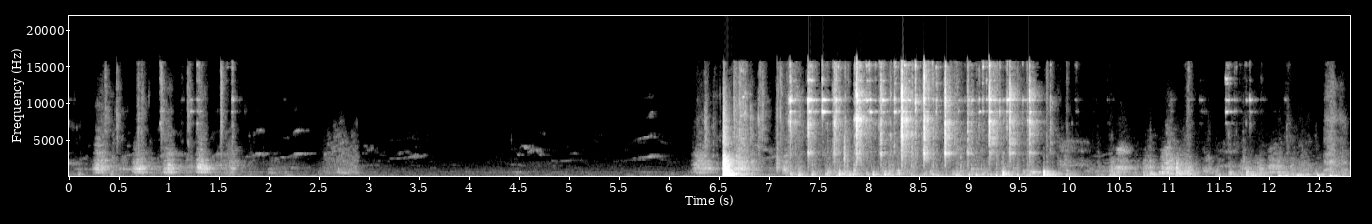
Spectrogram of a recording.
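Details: An English Cocker Spaniel, excited after his wash, gives short yelps and whines amid bursts of scrabbling, thumping noise.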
